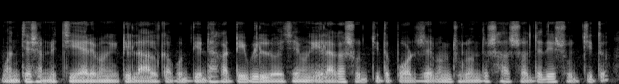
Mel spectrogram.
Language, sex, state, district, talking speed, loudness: Bengali, male, West Bengal, Cooch Behar, 195 wpm, -18 LUFS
